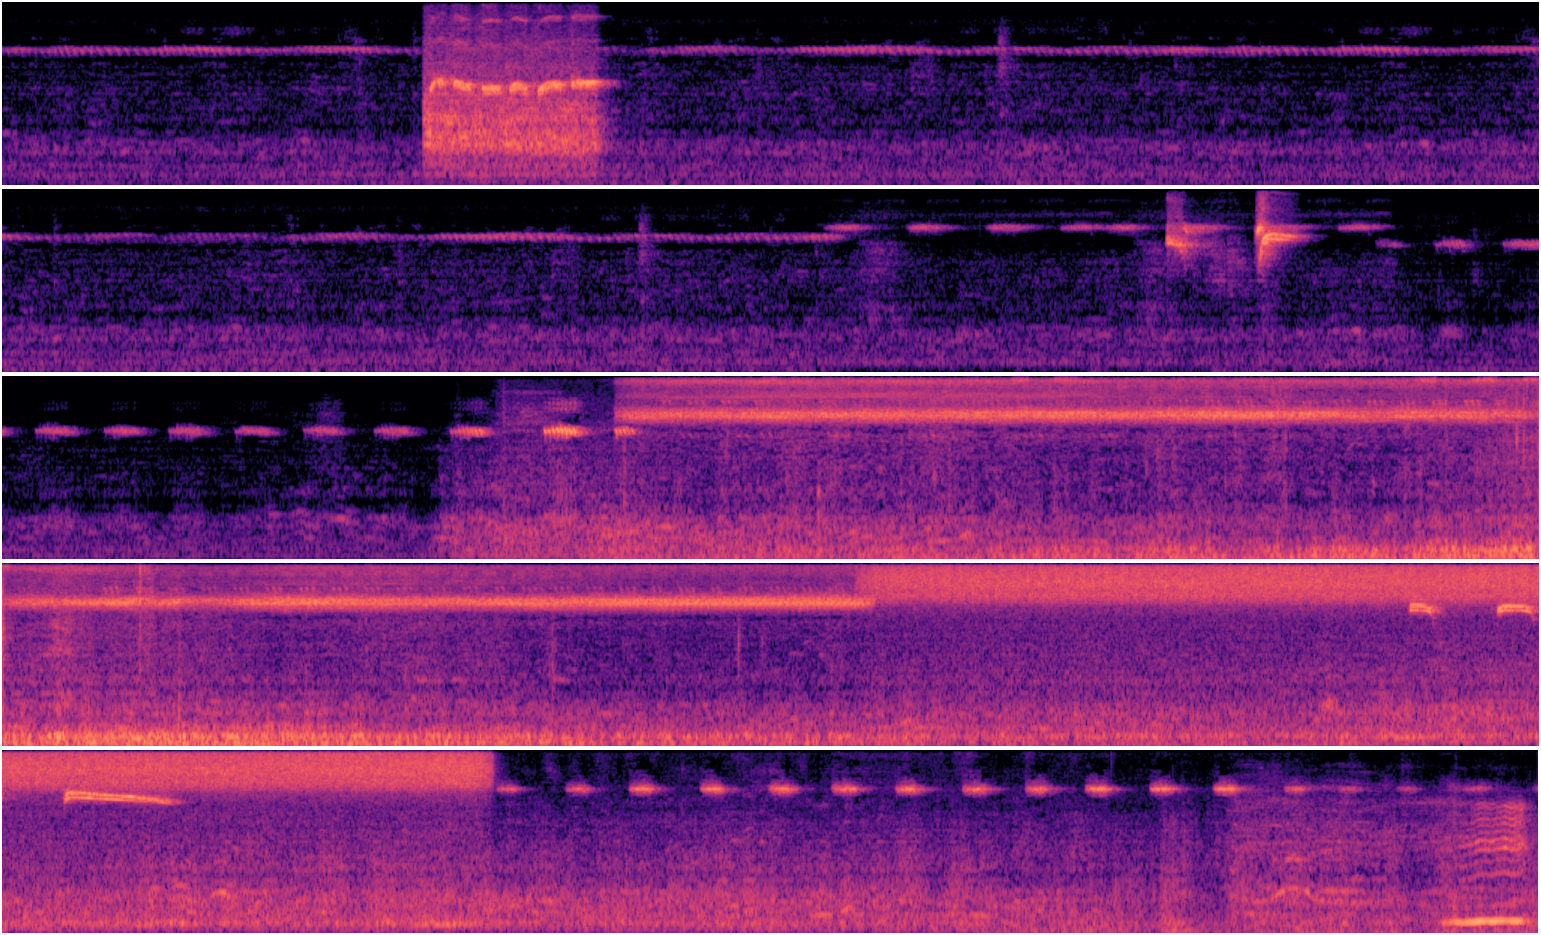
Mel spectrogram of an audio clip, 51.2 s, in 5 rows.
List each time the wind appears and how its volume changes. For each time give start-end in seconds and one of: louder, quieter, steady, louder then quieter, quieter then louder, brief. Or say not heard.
24.4-51.1 louder then quieter.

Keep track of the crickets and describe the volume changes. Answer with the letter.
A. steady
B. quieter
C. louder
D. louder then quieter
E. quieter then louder
C.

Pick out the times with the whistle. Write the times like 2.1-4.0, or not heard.
2.8-4.0, 18.0-18.9, 40.1-42.1.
